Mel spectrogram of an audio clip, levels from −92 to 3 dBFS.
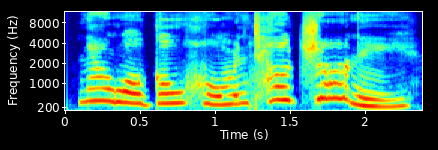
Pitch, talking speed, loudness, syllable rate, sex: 340 Hz, 175 wpm, -13 LUFS, 5.3 syllables/s, female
